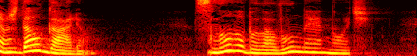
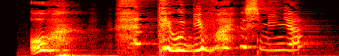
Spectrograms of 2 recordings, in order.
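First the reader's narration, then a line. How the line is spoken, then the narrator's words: Sobbing. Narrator (Russian): рыдала она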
